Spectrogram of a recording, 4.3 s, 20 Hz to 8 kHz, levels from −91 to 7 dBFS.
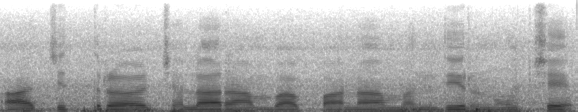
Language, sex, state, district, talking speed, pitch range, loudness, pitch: Gujarati, male, Gujarat, Gandhinagar, 85 wpm, 115-125 Hz, -18 LUFS, 120 Hz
